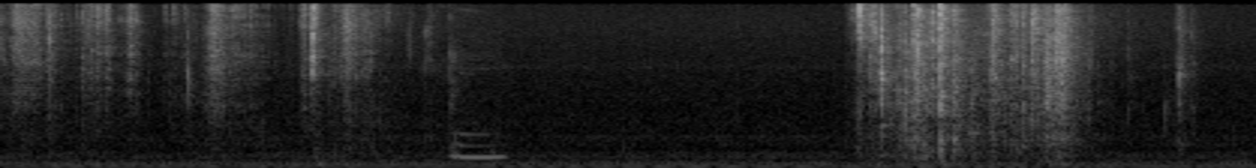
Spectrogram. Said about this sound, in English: Sorry, bear with me. I'm just looking through my notes.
